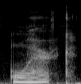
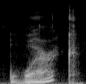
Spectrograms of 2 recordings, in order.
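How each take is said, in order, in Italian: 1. Si pronuncia con accento americano. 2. Si pronuncia con accento americano.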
